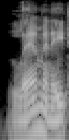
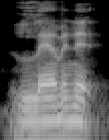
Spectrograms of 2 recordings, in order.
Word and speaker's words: laminate: laminate your driver's license laminate is a verb with a long a sound laminate but what if it's not a verb laminate we make these short it it sound laminate laminate is not a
